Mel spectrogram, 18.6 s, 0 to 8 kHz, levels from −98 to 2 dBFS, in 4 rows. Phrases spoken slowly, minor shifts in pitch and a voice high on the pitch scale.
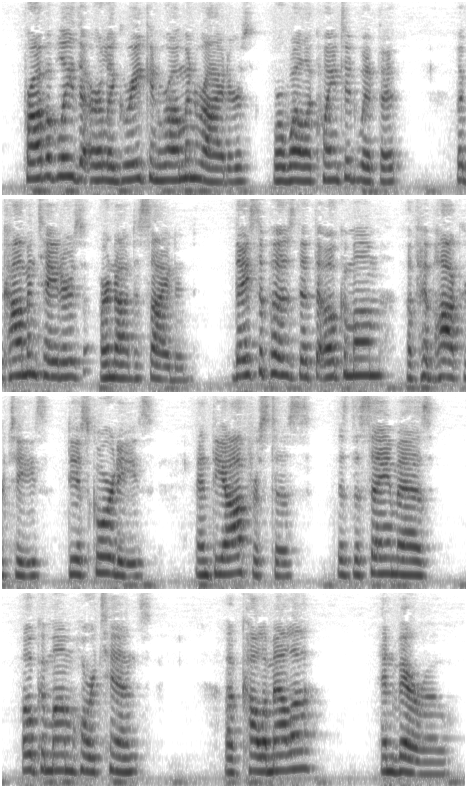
Yes: slow, 120 wpm; narrow, 2.2 semitones; high, 230 Hz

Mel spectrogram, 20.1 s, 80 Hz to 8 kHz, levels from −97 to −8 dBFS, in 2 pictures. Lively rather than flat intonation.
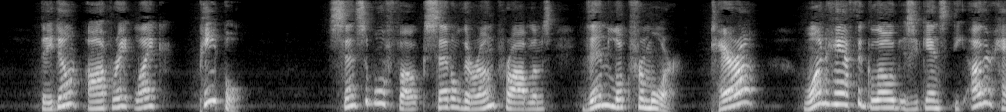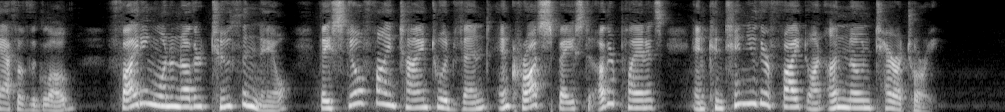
Yes: wide, 6.3 semitones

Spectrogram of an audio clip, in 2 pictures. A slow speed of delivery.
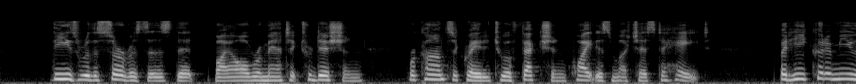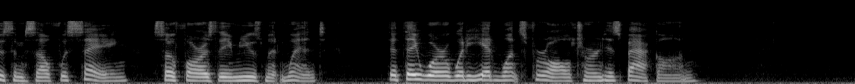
No: average, 160 wpm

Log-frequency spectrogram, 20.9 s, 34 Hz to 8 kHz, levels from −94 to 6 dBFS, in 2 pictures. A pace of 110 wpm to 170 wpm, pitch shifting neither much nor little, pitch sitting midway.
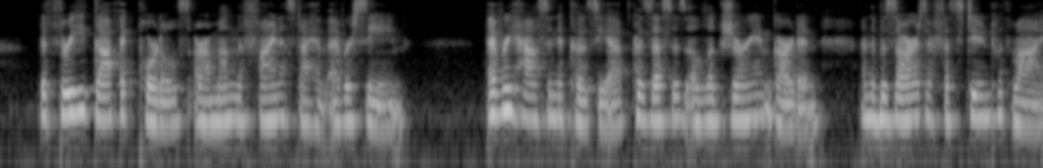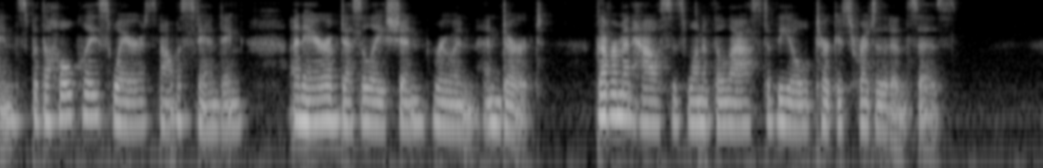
Yes: average, 150 wpm; average, 3.0 semitones; medium, 160 Hz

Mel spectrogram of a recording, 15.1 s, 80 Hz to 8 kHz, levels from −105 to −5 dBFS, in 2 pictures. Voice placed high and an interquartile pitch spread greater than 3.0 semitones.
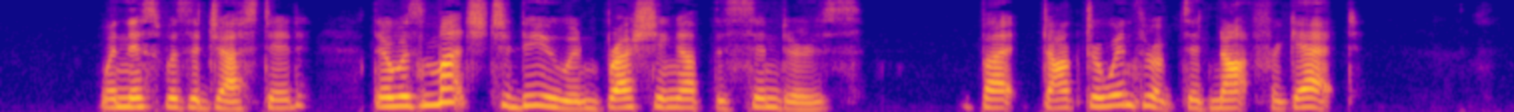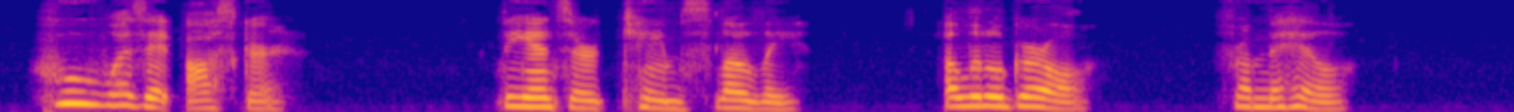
Yes: high, 225 Hz; average, 3.6 semitones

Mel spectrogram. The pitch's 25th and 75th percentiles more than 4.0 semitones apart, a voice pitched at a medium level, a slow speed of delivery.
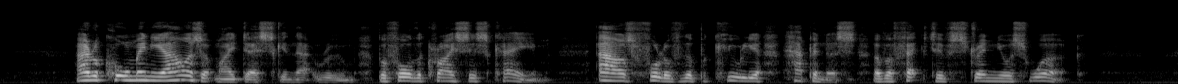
Yes: average, 5.1 semitones; medium, 155 Hz; slow, 120 wpm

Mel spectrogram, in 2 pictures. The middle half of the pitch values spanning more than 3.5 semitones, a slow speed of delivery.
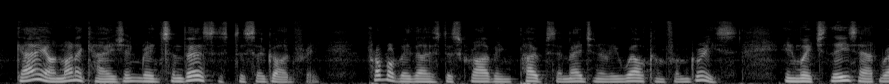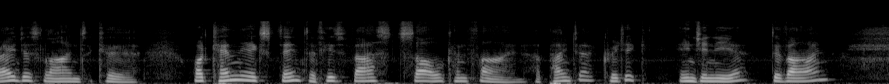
Yes: average, 4.4 semitones; slow, 130 wpm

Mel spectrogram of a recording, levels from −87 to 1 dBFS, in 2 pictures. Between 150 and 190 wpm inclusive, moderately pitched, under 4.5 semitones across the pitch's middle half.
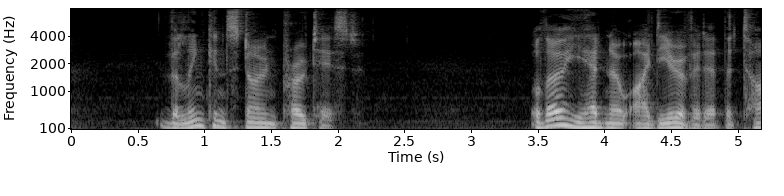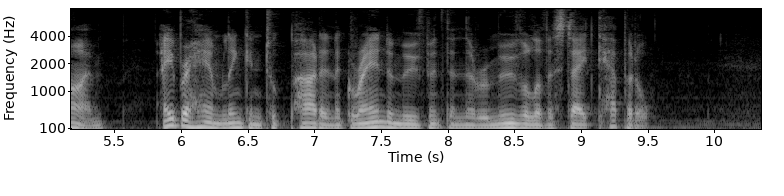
No: average, 170 wpm; low, 105 Hz; average, 3.9 semitones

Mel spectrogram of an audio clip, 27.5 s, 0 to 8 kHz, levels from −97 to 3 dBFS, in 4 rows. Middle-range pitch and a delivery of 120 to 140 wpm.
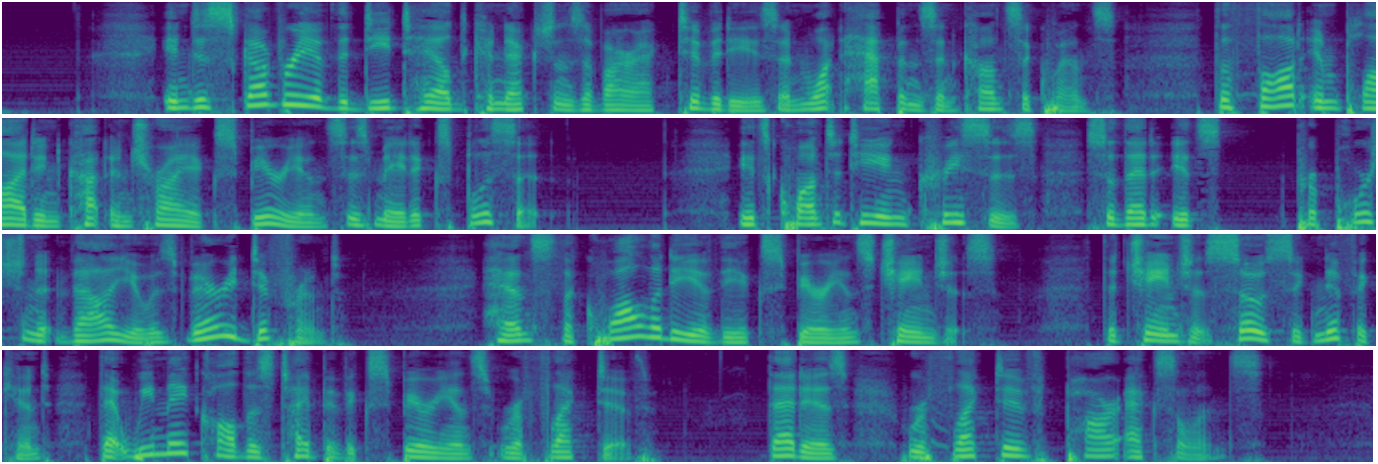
Yes: medium, 155 Hz; slow, 135 wpm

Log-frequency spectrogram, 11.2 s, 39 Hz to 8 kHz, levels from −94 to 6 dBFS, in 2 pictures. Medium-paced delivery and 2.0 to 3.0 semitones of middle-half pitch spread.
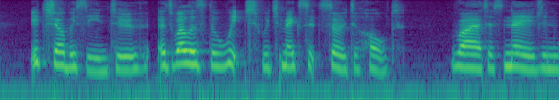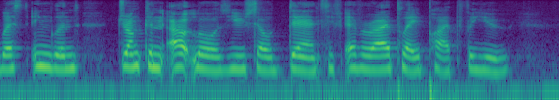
Yes: average, 175 wpm; narrow, 2.4 semitones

